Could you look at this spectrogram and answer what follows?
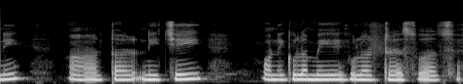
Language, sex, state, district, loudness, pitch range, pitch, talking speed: Bengali, female, Tripura, West Tripura, -13 LUFS, 215-245 Hz, 225 Hz, 105 wpm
